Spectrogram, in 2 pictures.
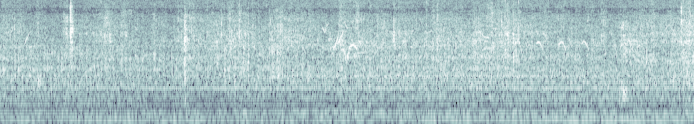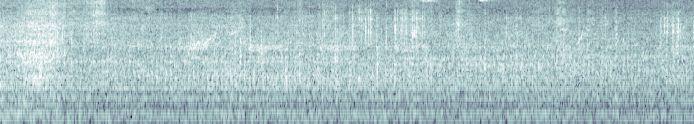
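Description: Elephants' heavy feet shuffle and thud on a road.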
